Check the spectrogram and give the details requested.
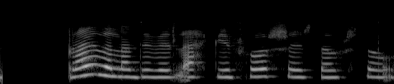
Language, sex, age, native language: Icelandic, male, 30-39, Icelandic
